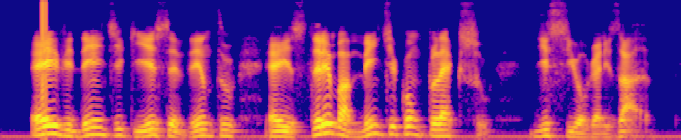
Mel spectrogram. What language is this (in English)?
Portuguese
